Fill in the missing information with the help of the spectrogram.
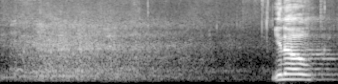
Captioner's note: laughter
